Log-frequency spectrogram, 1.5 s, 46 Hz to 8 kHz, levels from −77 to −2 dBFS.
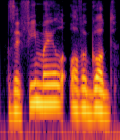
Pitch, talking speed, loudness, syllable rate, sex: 150 Hz, 200 wpm, -15 LUFS, 5.6 syllables/s, male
